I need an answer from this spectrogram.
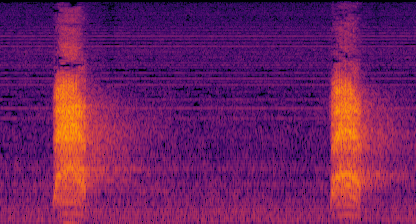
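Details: Roe deer doe on alert beside her fawn, giving two harsh, hoarse barks about three seconds apart, each short and raspy, with quiet background between them.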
